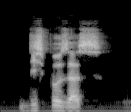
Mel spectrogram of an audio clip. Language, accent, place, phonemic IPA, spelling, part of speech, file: French, France, Lyon, /dis.po.zas/, disposassent, verb, LL-Q150 (fra)-disposassent.wav
- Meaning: third-person plural imperfect subjunctive of disposer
